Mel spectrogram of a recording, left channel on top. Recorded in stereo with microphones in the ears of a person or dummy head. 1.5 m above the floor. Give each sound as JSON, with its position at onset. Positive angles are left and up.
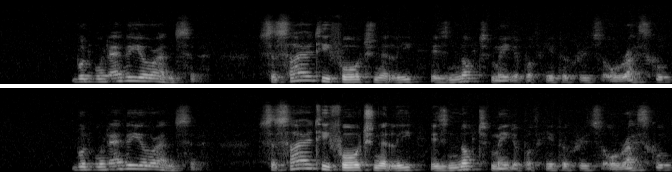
{"t": 0.7, "sound": "a man speaking", "side_deg": 15, "distance_m": 2.5}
